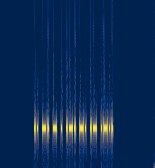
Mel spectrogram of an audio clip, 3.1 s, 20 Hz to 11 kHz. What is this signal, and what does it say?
Morse code, heard as a keyed tone, about 46 wpm, 700 Hz. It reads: INTERNAL
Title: Sentences from Top 1400 Words - New Word Drill - 45wpm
